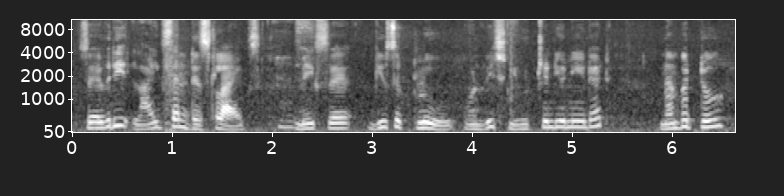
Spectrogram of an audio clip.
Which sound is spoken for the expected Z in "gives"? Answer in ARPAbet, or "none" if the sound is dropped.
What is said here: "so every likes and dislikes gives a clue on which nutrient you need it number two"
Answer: S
